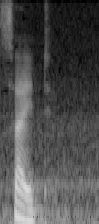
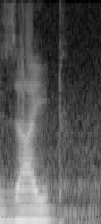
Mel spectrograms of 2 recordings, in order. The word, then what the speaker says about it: Zeit: german which means time when we read it sight sight not english like zeit sight so you you see the sound is for s but it's sight and s is similar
